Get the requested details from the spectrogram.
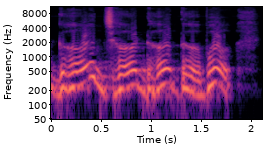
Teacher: पंक्ति के वर्ण घ झ ढ ध भ ये महाप्राण है चौथे वर्ण के उच्चारण के अंत में ह जैसी ध्वनि आती है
